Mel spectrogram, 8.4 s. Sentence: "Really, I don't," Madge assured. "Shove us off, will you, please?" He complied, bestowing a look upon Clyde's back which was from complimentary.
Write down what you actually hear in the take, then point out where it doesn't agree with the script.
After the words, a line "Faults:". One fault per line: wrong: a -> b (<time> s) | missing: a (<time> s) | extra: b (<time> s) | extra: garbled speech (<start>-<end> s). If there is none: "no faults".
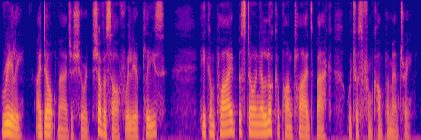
"Really, I don't," Madge assured. "Shove us off, will you, please?" He complied, bestowing a look upon Clyde's back which was from complimentary.
Faults:
no faults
